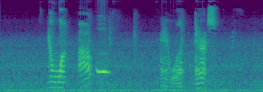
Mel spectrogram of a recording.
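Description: A parrot chatters in a voice-like babble.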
